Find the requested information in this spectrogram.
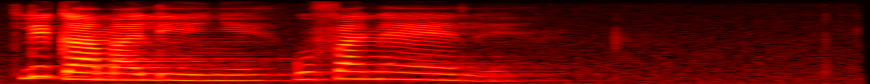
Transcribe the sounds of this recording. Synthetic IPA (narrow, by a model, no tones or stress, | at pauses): liɡ̥ʱamaliɲɛk̬ufanɛːlɛ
